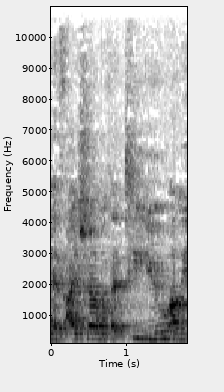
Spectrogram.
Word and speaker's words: Aisha: It's Aisha. Two syllables.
